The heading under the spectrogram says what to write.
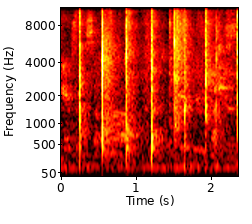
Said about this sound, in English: We need your clap. And the clap. Action.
